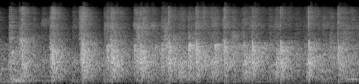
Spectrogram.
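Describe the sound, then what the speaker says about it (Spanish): Church congregation clapping in praise during a Spanish-language sermon, dense steady applause sustained throughout, fairly loud and close, with no speech over it. "Ese aplauso que sea para Cristo."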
